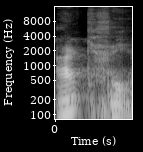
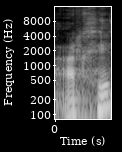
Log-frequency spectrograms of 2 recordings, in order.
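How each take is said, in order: First: A k and a raspy r come together. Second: Only a raspy r sound is in the middle. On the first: "Seria um K e um R ao mesmo tempo" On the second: "pode falar Arre, que também está certo"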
